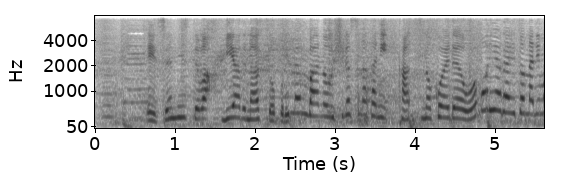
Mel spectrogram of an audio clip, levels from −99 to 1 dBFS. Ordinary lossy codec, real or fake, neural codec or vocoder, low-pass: none; fake; codec, 16 kHz, 0.9 kbps, LongCat-Audio-Codec; 7.2 kHz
